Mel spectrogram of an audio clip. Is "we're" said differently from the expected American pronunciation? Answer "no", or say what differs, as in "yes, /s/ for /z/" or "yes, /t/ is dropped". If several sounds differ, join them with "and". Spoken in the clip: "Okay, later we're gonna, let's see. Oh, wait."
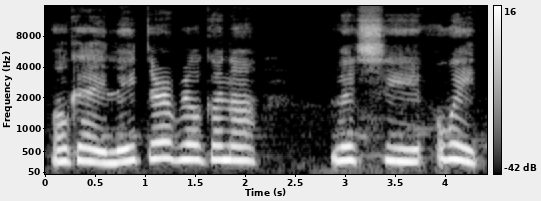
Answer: yes, /l/ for /ɹ/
